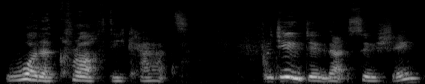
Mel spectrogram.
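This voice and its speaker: A woman teacher reading a picture story aloud to young children, expressively, often pausing to put questions to them. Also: lowish voice, animated, warm tone, slight background noise.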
